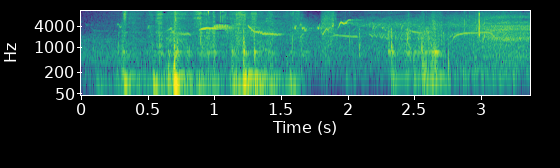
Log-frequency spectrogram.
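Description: Outdoor forest ambience with several high, whistling bird calls and chirps over a low rustling background. A couple of soft, low thumps come early on.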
